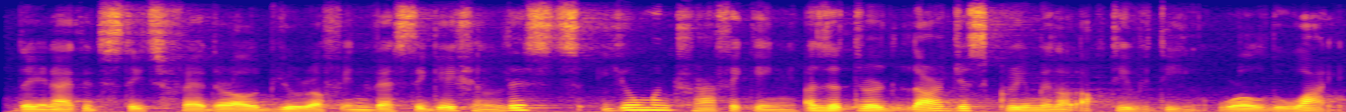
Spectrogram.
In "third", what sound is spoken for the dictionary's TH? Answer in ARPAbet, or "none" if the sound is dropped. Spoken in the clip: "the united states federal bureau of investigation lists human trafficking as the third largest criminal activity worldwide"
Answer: T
